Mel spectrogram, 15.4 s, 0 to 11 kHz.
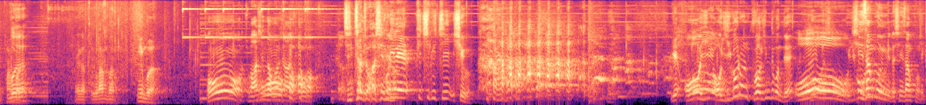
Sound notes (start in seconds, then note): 7.9 hahaha; 9.4 hahahahahaha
